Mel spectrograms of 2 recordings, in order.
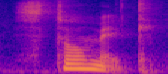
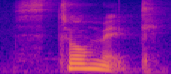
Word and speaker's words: stomach: So the correct pronunciation is stomach, stomach.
